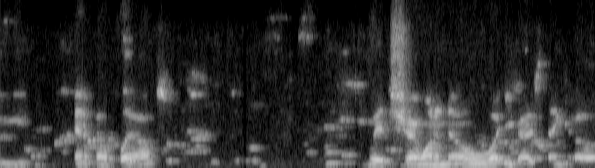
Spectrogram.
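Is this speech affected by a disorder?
No.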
